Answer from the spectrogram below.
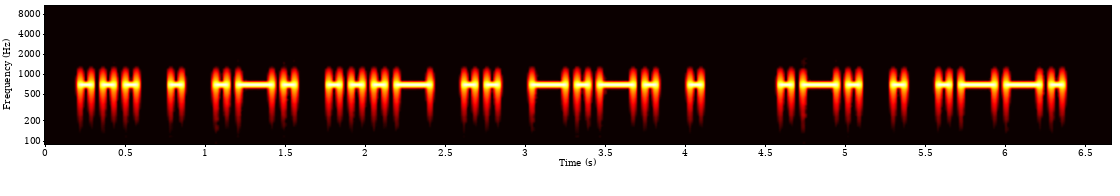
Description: Morse code, heard as a keyed tone, about 17 wpm, 700 Hz. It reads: SERVICE REP
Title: K1USN SST QSO Practice 17wpm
